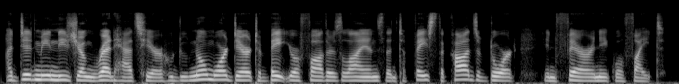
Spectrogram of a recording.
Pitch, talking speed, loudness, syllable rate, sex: 180 Hz, 265 wpm, -18 LUFS, 5.4 syllables/s, female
